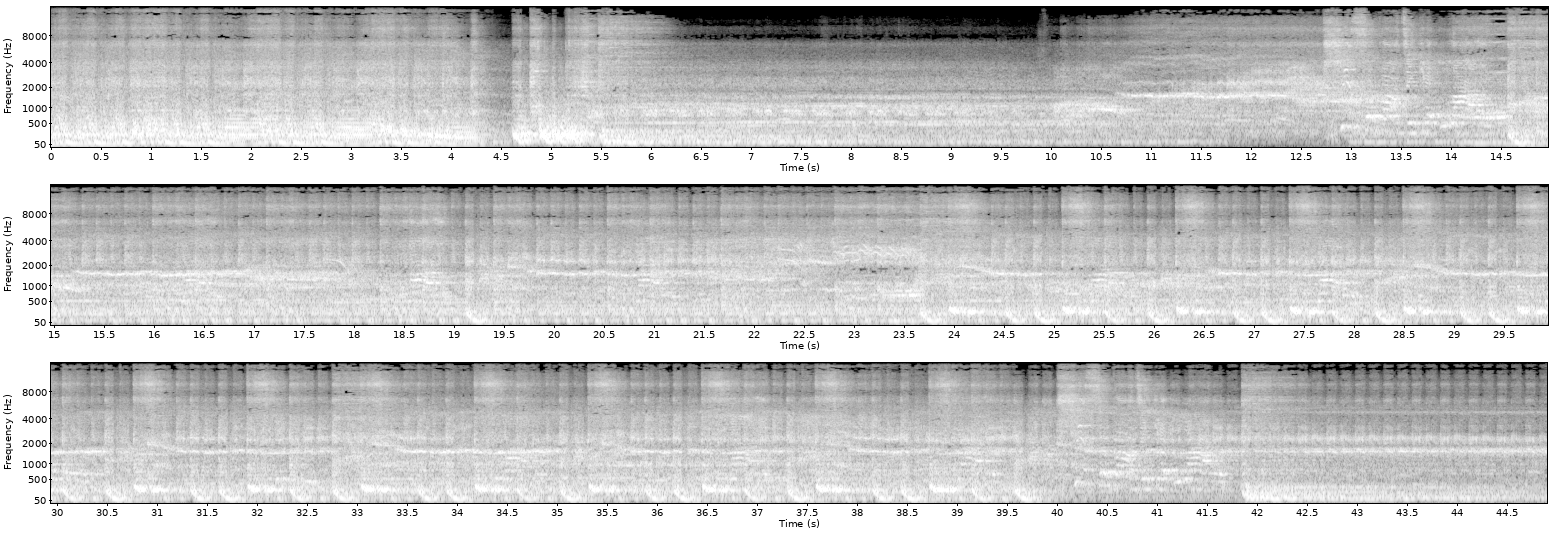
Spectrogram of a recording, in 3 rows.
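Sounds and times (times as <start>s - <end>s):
electronic dance music: 0.0s - 44.9s
fast kick-drum beat: 17.5s - 19.7s, 23.7s - 39.9s.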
